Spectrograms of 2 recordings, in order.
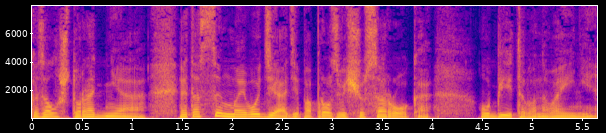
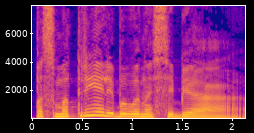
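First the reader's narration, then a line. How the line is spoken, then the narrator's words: Sighing navigator. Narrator (Russian): вздохнул штурман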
